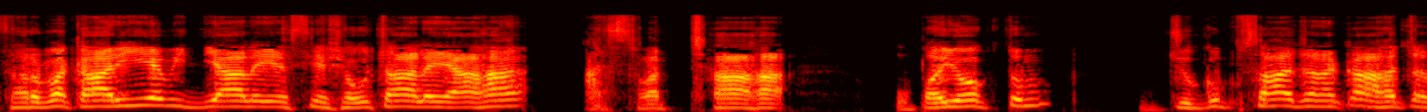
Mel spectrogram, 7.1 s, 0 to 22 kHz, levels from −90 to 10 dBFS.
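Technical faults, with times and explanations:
Throughout, HE-AAC compression: The speech is plainly damaged by coding, and nothing is heard above 12.3 kHz. The s sounds turn gritty and lispy. The likely cause is HE-AAC at a low bitrate, around 16 kbps, which rebuilds the treble from copied lower bands whose harmonics do not line up.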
